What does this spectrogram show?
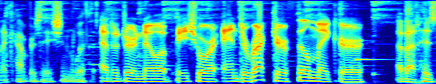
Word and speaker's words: Bashore: It's a Bashore, but I, for some reason, decided to put on my handles like with a Y so people knew how to pronounce it or whatever. So you didn't get called Bashore.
